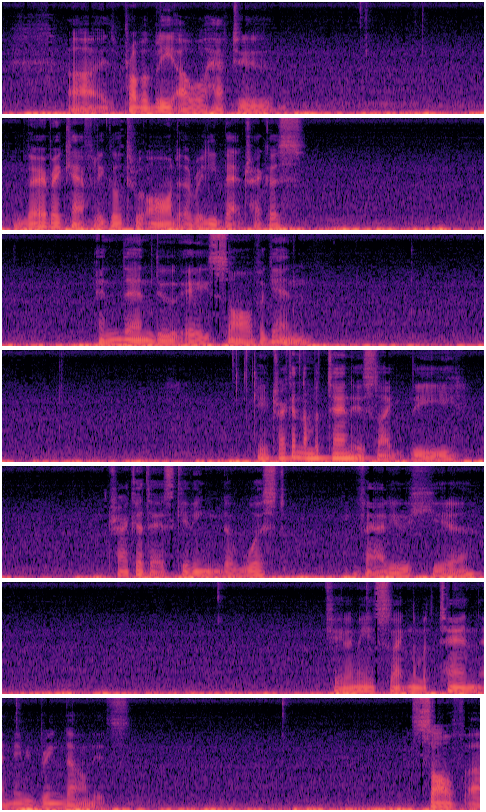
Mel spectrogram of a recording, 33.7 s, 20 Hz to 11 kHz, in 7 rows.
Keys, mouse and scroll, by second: 4.1-12.5 middle drag, 12.5-13.6 middle drag, 13.6 middle click, 16.7-33.7 drag.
